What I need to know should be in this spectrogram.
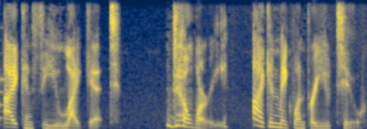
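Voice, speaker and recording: A woman's voice: on the low side, very animated, measured pace, noisy background. A woman playing a proud, refined young lady inventor in an anime video game, speaking in a prim, self-assured and articulate way. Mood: prim, gently haughty.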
